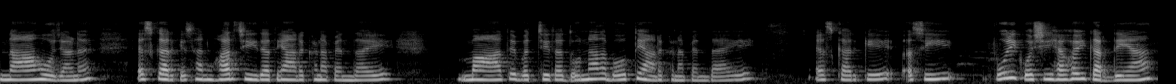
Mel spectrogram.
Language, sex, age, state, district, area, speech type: Punjabi, female, 45-60, Punjab, Jalandhar, urban, spontaneous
